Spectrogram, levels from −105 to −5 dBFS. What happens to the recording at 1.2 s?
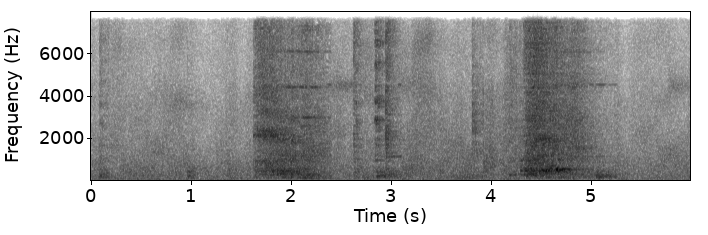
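Sound chopped by the voice detector runs from the start of the clip to 1.62 s, so 1.2 s falls inside it. The sender's voice activity detection was likely switching transmission on and off repeatedly, and about 1.4 s of that opening stretch was filled with synthetic comfort noise. The result is choppy, with two or more holes where the sound was replaced. Throughout, nothing is heard above 8 kHz, consistent with a G.722 call path.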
